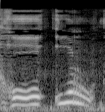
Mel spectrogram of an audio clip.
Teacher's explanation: Qaf ini tebal kerana dia adalah huruf isti'la. Ra' ini pula ditebalkan kerana dia mati. Huruf sebelumnya berbaris depan. Jadi kita kena baca tebal ra' tafkhim ya.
